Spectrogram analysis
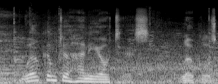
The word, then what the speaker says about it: Chaniotis: If you've come to Haniotis, Hanioti as locals say, the beach is probably why.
